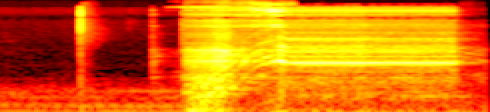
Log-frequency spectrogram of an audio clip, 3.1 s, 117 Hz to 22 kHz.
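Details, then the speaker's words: E-bike hub motor on a mismatched controller: the motor spins up with a harsh rising whine and rough growl, drawing almost 10 A instead of about 2 A. The cause is wrong hall sensor and phase wire matching, and the wires are being swapped. "See, it went up to almost 10 amps for some reason. Let me fix this."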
